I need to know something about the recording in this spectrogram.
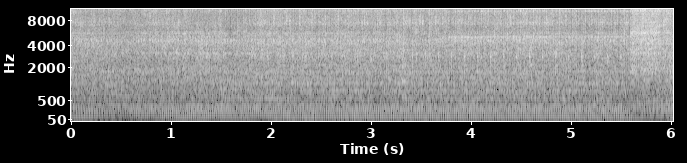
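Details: Rebuilt Grasshopper 721 mower, straight three-cylinder Kubota gasoline engine (cleaned carburetor, new fuel pump, plugs, air filter), blades engaged: steady even deep drone holding speed smoothly under load; healthy, though owner says it bogs in tall grass.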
